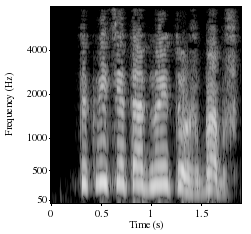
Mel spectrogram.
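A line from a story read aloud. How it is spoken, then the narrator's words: Laughing. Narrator (Russian): рассмеялся я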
